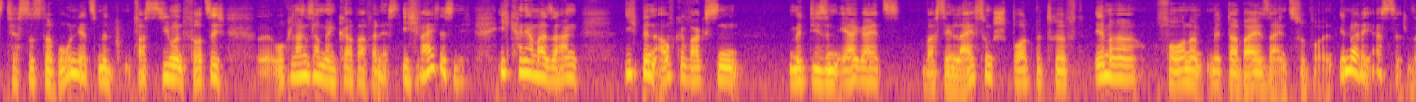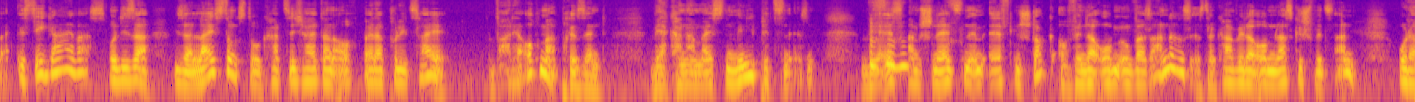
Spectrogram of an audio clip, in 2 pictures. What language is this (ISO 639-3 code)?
deu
